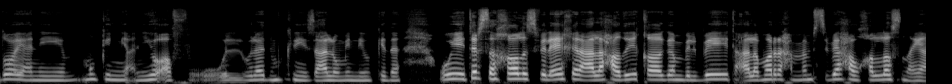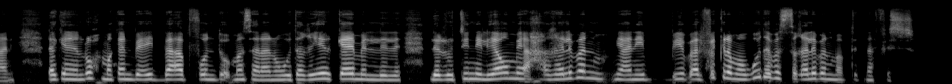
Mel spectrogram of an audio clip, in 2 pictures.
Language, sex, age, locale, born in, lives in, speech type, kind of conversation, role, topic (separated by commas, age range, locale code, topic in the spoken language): Arabic, female, 40-44, ar-EG, Egypt, Portugal, conversation, advice, user, إزاي أوازن بين الراحة والنشاط في العطلة عشان أحس إني اتجددت؟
